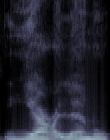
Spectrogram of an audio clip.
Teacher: Ain is from the middle of the throat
